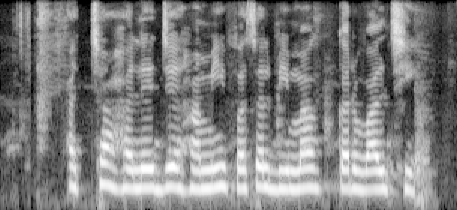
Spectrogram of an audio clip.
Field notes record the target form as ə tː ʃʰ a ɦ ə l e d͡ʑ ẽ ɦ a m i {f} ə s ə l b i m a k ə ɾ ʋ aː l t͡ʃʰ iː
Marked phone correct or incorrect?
correct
